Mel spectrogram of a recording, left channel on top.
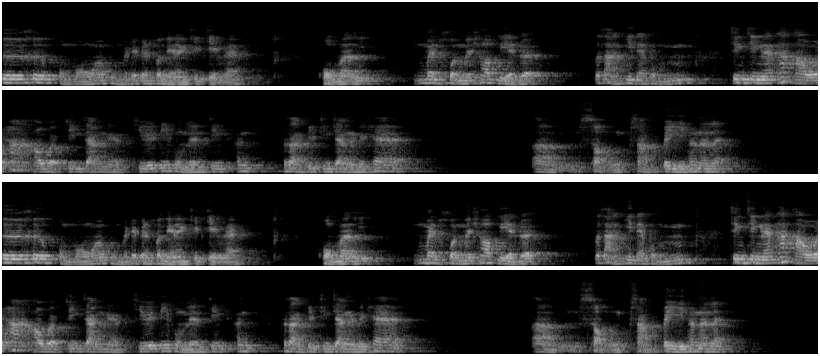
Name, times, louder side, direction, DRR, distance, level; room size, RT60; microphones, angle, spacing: voice 1, 0.0-2.4 3.2-3.7 4.1-5.3 5.9-10.7 11.0-12.2 13.5-15.5, right 1 dB, 10° right, -6 dB, 2.1 m, -29 dB
17.0 x 6.4 x 3.1 m, 0.73 s
head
